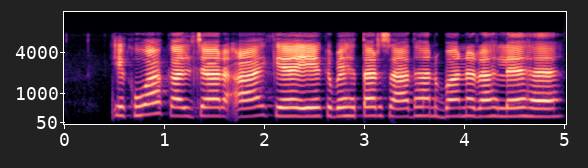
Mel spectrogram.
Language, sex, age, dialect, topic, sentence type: Magahi, female, 25-30, Western, agriculture, statement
